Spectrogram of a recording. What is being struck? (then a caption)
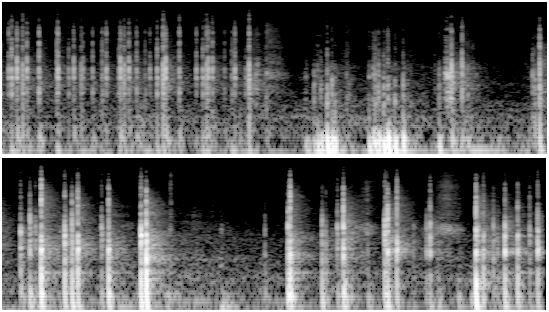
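Closed aluminum laptop lid tapped with fingernails. Long chrome-painted nails tap and scratch across the closed silver aluminum MacBook lid. The result is a rapid, uneven run of sharp, bright clicks, with a few duller low thumps and soft scratching passages between them. Each tap dies away almost instantly.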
